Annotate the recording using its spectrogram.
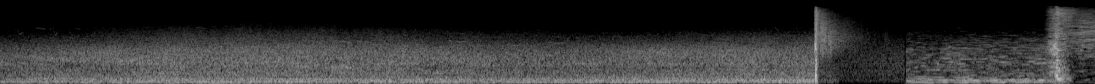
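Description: Steady outdoor background noise, cut by a single sharp crack of a .17 Hornet rifle shot about eight seconds in, which rings out briefly before the sound drops away.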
